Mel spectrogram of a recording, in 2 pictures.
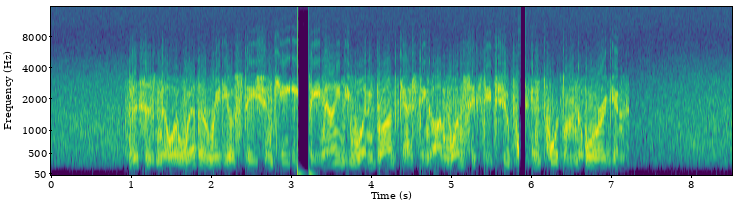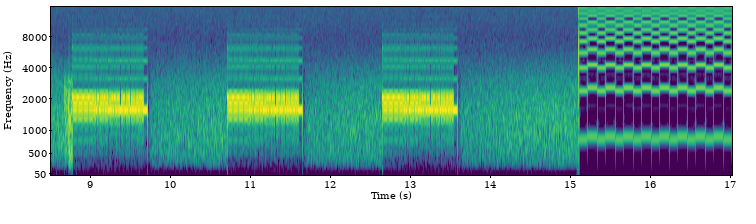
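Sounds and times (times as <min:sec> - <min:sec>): radio hiss: 0:00.9 - 0:07.3
pulsing warning alarm tone: 0:08.7 - 0:09.8, 0:10.7 - 0:11.7, 0:12.6 - 0:13.6, 0:15.1 - 0:17.0.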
